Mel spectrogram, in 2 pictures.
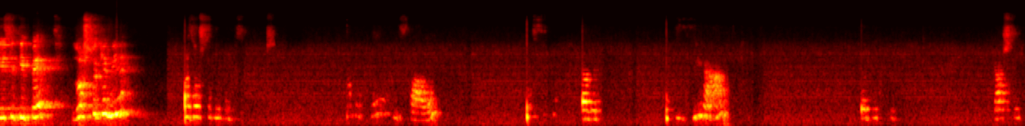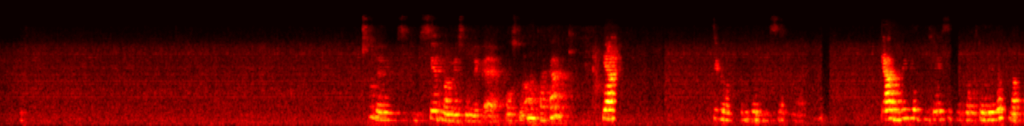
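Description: A woman speaks calmly, in pauses, through a microphone over an online call.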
